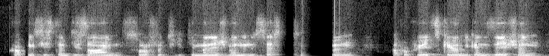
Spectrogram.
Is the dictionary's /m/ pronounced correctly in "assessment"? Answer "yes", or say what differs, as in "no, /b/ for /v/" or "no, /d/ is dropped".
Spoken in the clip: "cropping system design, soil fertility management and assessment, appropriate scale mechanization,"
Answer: no, /m/ is dropped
